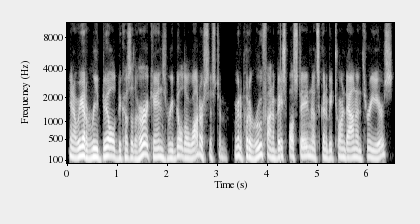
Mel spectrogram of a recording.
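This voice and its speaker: An older American man talks sports with strong opinions and folksy turns of phrase. His voice sits a little high with a gravelly creak, and the recording is dry and close. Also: fast talker, a little mellow, no room sound. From New York, United States. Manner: emphatic, folksy colloquial turns. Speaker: sports talk show host and analyst.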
